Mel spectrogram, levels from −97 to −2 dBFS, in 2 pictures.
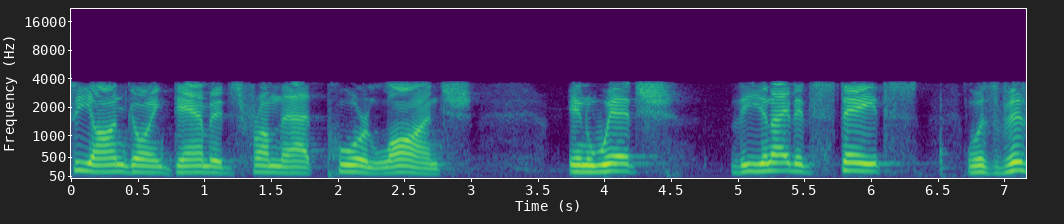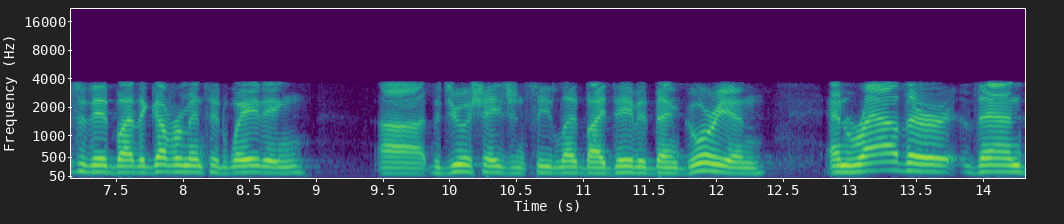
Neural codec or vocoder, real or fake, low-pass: none; real; 3.6 kHz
